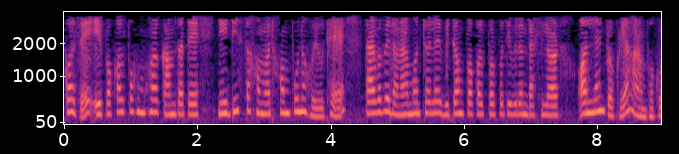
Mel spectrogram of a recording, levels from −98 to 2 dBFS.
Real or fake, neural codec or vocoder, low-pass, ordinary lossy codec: real; none; 3.6 kHz; MP3, 24 kbps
